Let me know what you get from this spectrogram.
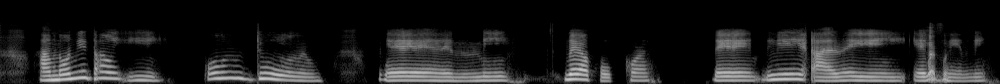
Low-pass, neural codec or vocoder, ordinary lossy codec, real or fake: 7.2 kHz; codec, 16 kHz, 0.5 kbps, FreqCodec, larger model; none; fake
